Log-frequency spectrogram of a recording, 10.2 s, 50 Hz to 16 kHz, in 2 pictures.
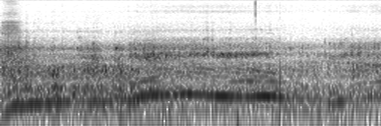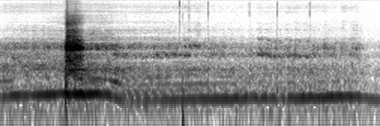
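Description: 1994 Toyota Corolla doing donuts: engine held at high revs, the revs rising and dipping, with its tyres squealing and skidding on the tarmac. A single sharp bang about six seconds in is the loudest moment.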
